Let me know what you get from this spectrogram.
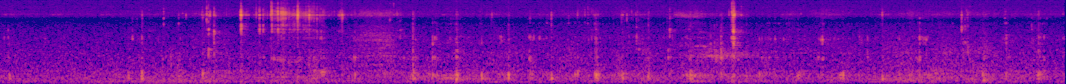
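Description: Faint close-miked chewing of fried catfish, with soft crunches and wet mouth clicks, busiest about two to three and a half seconds in, and a single sharper click a little after seven seconds.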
